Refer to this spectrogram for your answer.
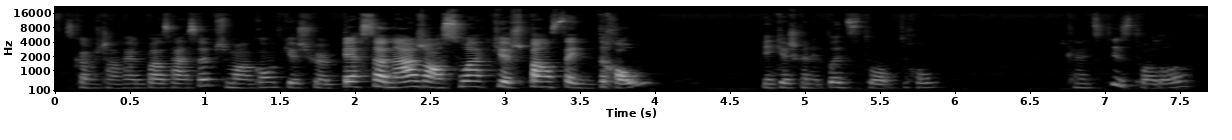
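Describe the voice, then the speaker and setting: A woman's voice: medium pitch, fast talker, a bit bright. A woman with a Quebec French accent, chatting casually to camera as a book vlogger, rambling and breaking into her own asides.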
